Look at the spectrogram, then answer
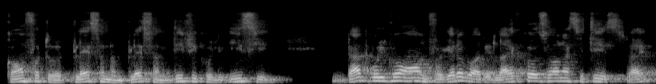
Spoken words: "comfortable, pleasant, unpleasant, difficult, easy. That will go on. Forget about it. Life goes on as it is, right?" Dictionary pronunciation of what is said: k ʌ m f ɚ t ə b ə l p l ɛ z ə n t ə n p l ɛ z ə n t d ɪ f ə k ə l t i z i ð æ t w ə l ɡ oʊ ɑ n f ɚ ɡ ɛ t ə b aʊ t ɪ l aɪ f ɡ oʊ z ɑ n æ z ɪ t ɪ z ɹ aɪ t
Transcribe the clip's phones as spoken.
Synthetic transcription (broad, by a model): k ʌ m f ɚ t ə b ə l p l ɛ s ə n ə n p l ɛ s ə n d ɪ f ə k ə l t i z i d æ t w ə l ɡ oʊ ɑ n f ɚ ɡ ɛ t ə b aʊ t ɪ l aɪ f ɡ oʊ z ɑ n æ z ɪ t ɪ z ɹ aɪ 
